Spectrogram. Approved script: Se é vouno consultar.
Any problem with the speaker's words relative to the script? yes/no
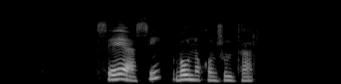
yes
